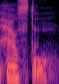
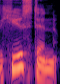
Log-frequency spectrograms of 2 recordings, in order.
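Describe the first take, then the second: First: Houston said as HOW-stun; "Houston" with an OW first vowel; alternate pronunciation. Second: Said in the usual way. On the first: Shown as a demonstration. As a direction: say "Houston" to open like "house". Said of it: "or is it Houston". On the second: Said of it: "is it Houston or".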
